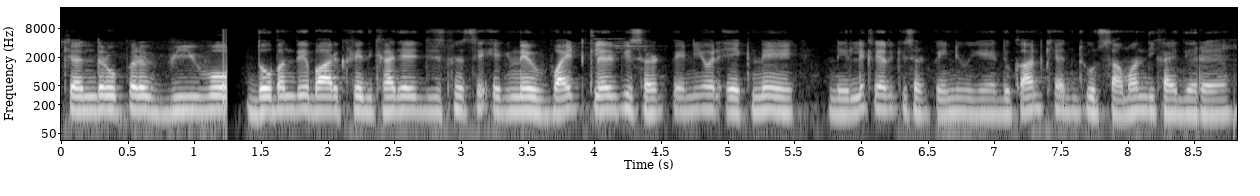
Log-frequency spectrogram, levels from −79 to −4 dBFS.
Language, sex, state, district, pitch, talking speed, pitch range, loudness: Hindi, male, Rajasthan, Jaipur, 145 Hz, 250 wpm, 140-155 Hz, -18 LUFS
